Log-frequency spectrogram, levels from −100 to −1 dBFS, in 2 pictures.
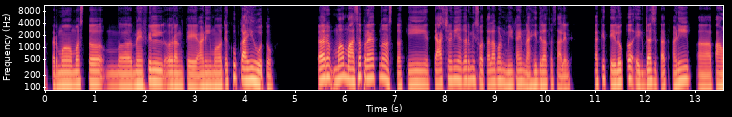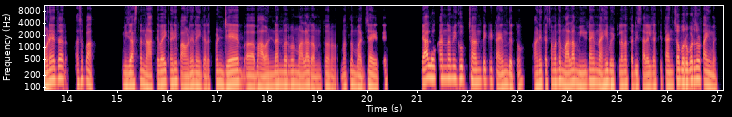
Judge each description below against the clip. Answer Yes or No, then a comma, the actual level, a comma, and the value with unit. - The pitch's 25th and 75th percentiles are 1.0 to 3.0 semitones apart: No, average, 3.6 semitones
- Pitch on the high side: No, low, 120 Hz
